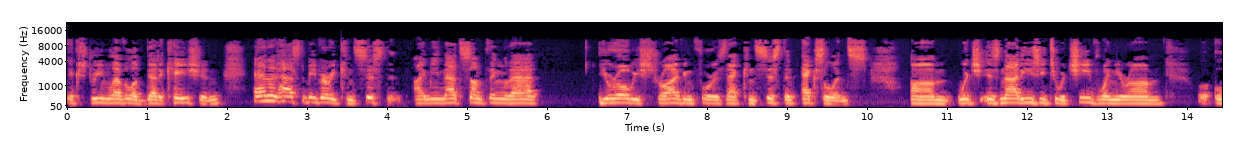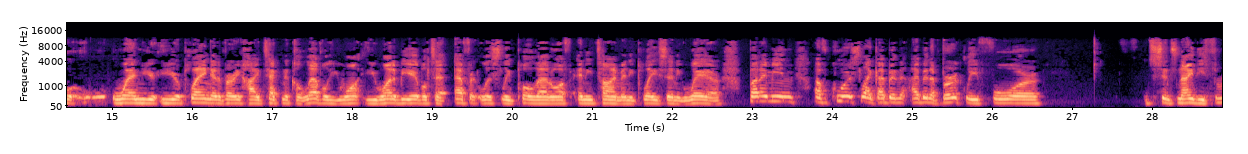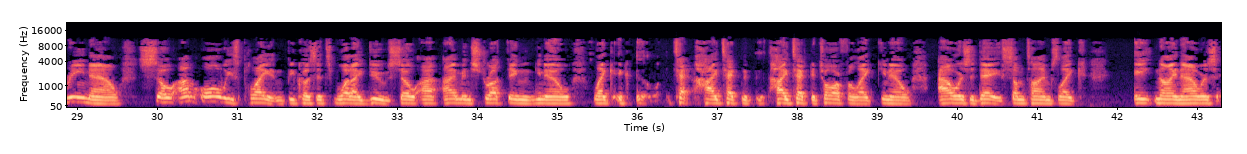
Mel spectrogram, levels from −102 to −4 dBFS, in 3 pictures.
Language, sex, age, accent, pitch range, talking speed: English, male, 50-69, American, 130-150 Hz, 150 wpm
